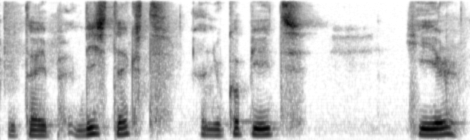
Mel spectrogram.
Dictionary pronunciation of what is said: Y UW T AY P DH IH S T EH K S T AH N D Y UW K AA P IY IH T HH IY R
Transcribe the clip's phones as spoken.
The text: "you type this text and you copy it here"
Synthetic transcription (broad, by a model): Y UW T AY P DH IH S T EH K S T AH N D Y UW K AA P IY IH T HH IY R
